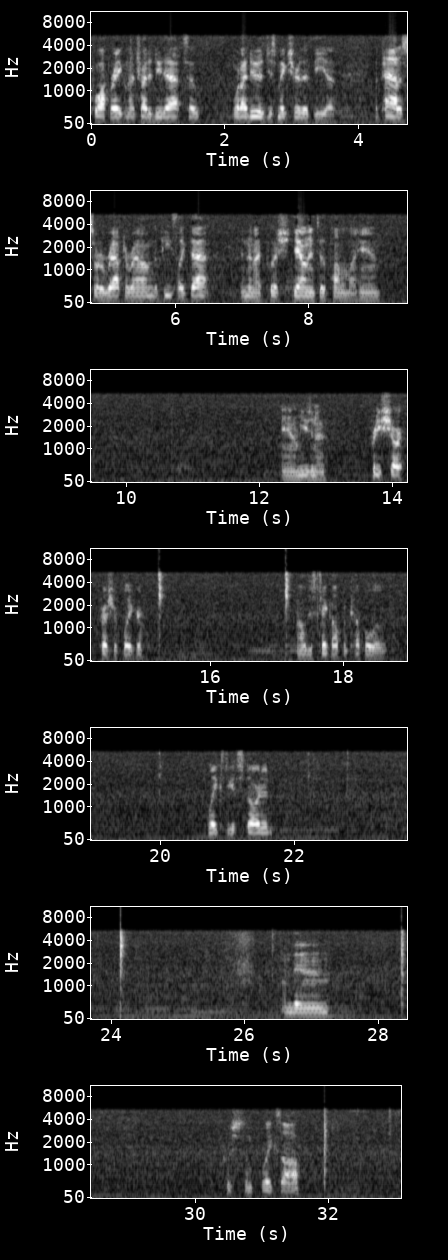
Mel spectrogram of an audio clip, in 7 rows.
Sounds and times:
Speech: 0.0 - 3.7, 4.3 - 9.1, 12.3 - 13.0, 13.7 - 15.0, 17.3 - 18.7, 20.7 - 21.7, 26.5 - 27.3, 30.4 - 31.6.

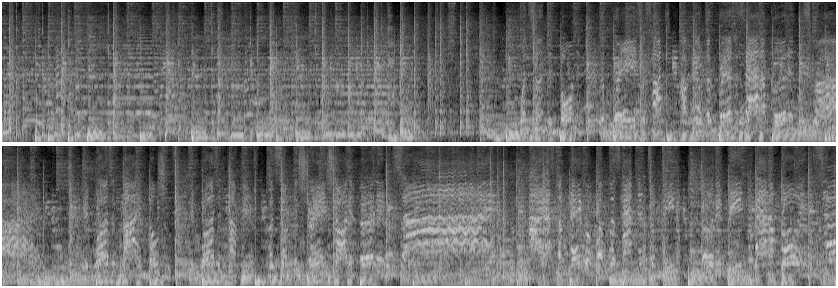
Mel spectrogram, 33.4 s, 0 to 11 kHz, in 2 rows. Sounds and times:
Music: 0.0 - 33.3.

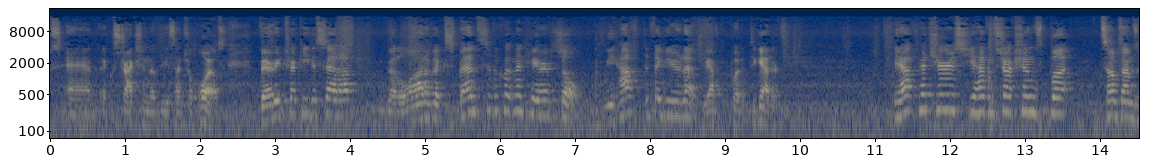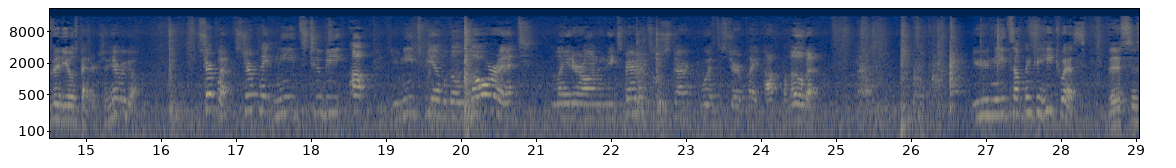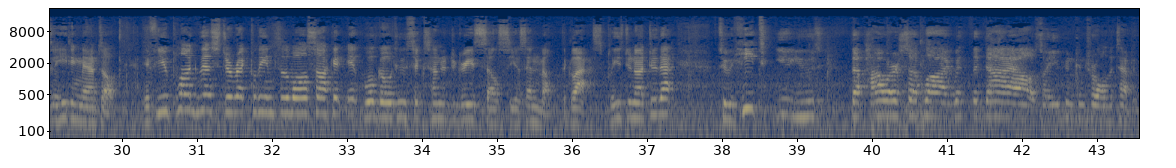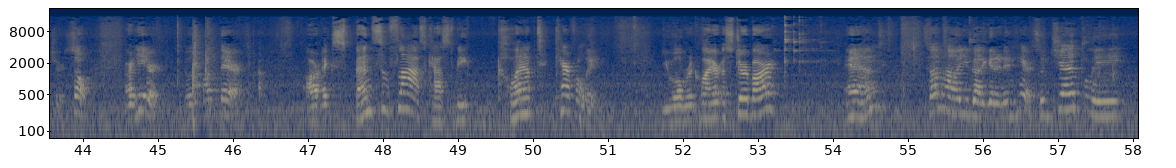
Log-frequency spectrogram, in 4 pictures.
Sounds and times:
Speech: 0.0 - 9.8, 11.2 - 15.8, 16.5 - 25.4, 26.8 - 37.4, 38.0 - 46.2, 46.9 - 51.0, 51.7 - 53.3, 54.2 - 57.9.

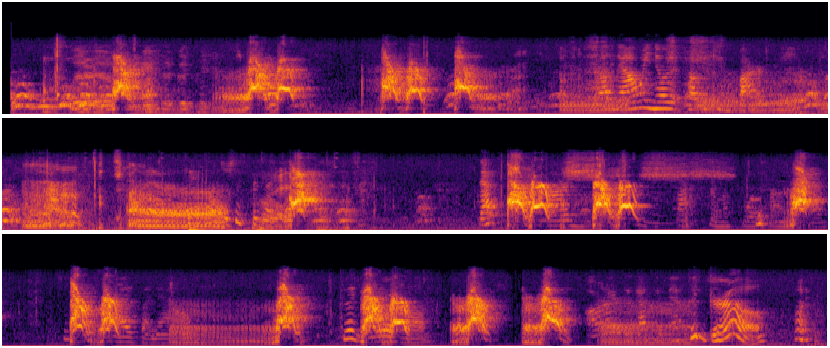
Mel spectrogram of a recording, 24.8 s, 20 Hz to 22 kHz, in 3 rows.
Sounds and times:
Yip: 0.1 - 1.4, 2.4 - 3.1, 3.8 - 4.8, 11.1 - 11.8, 13.3 - 14.7, 16.2 - 16.6, 17.2 - 17.8, 19.2 - 22.3
Bark: 0.1 - 1.6, 2.4 - 3.2, 3.8 - 4.8, 8.0 - 8.5, 11.1 - 12.6, 13.3 - 14.7, 16.1 - 16.6, 17.2 - 17.9, 19.2 - 22.3.

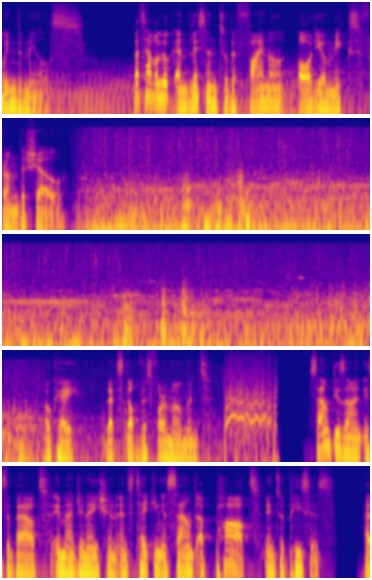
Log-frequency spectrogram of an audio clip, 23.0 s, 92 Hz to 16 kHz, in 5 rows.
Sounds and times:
Speech: 0.0 - 5.4, 14.3 - 16.4, 17.6 - 23.0
Music: 0.0 - 16.6
Sound effect: 16.5 - 17.3.

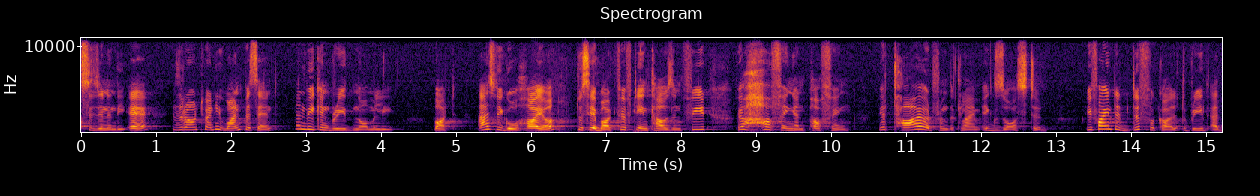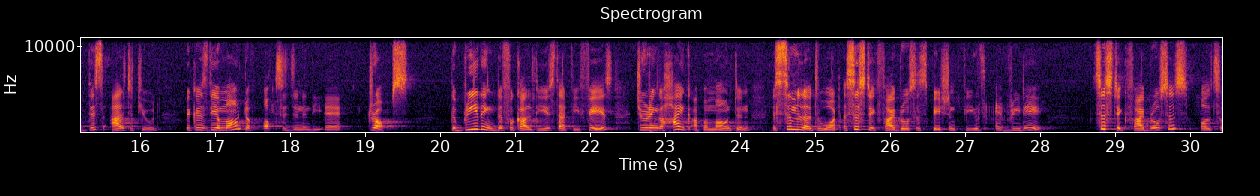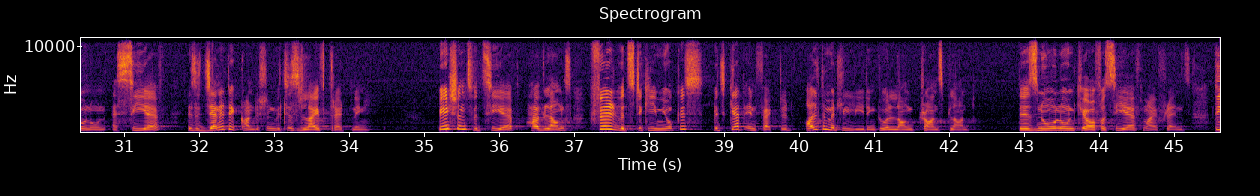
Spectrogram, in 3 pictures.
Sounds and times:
Speech: 0.0 - 4.2, 4.8 - 19.6, 20.2 - 28.1, 28.8 - 34.3, 35.2 - 42.4, 43.0 - 45.6.

